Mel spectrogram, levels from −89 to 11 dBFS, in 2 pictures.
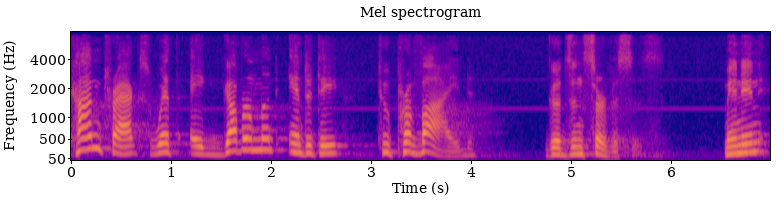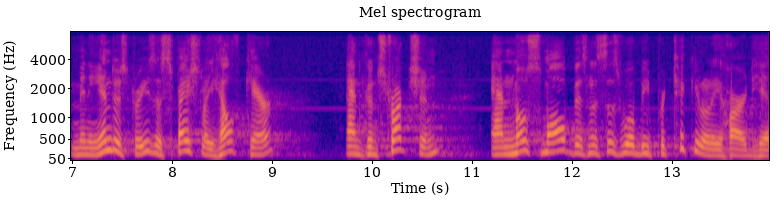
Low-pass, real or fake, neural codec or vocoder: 7.2 kHz; real; none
